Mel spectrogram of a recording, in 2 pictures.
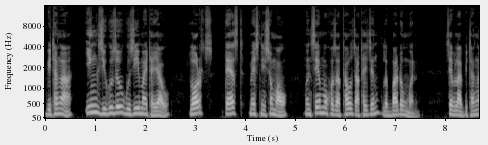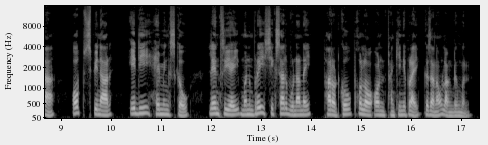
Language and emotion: Bodo, neutral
